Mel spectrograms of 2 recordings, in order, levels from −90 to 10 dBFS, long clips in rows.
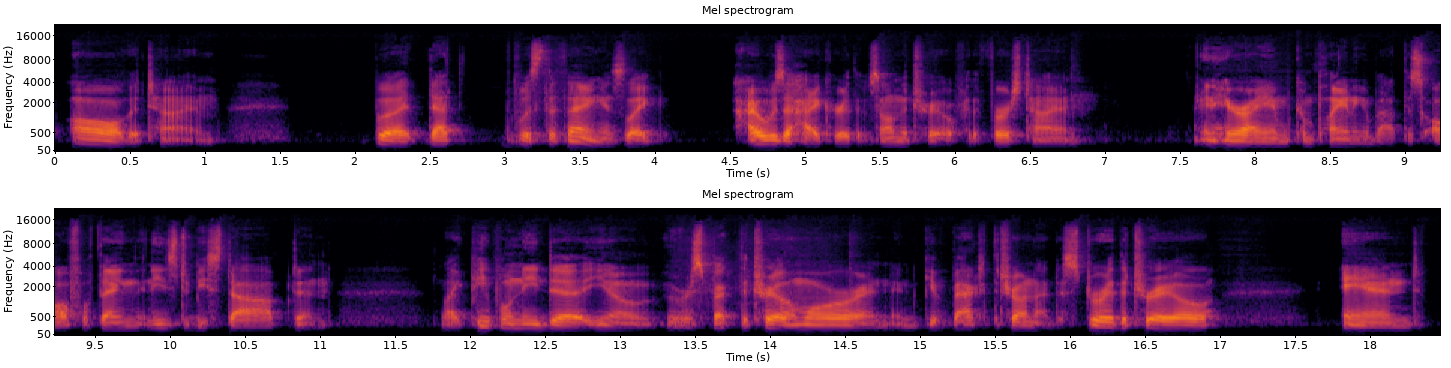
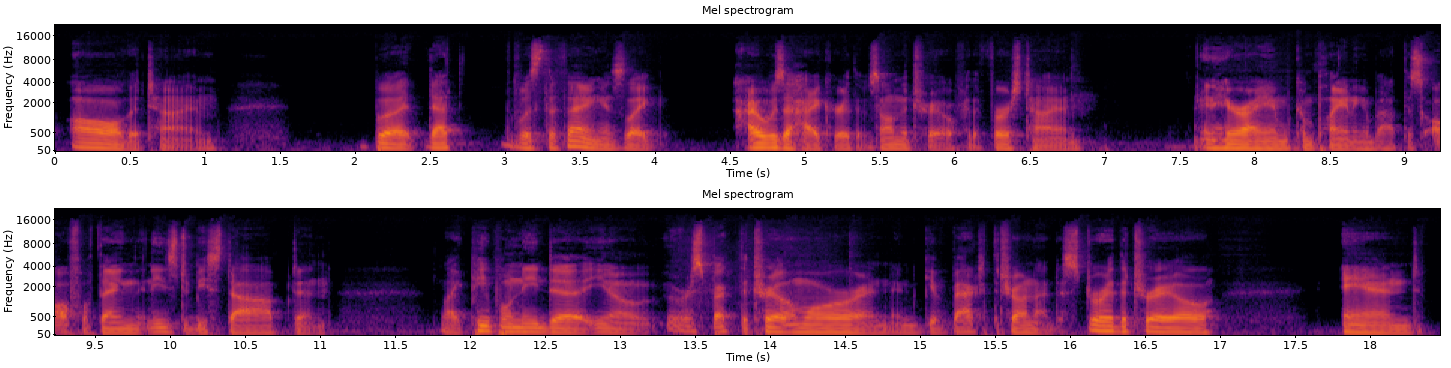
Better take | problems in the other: second | thin; somewhat; fading below 300 Hz

